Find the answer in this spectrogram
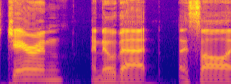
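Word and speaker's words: Jeroen: Uh Jayron Krabby. Krabby Krabby. I don't think you pronounce any of that correctly. I do know it's Jiren.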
